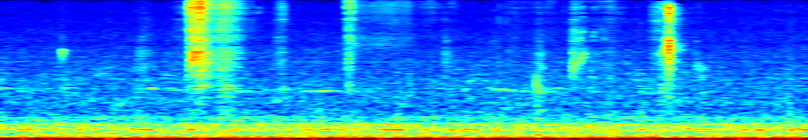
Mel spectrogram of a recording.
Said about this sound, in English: I'm going to take a sip of my smoothie.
